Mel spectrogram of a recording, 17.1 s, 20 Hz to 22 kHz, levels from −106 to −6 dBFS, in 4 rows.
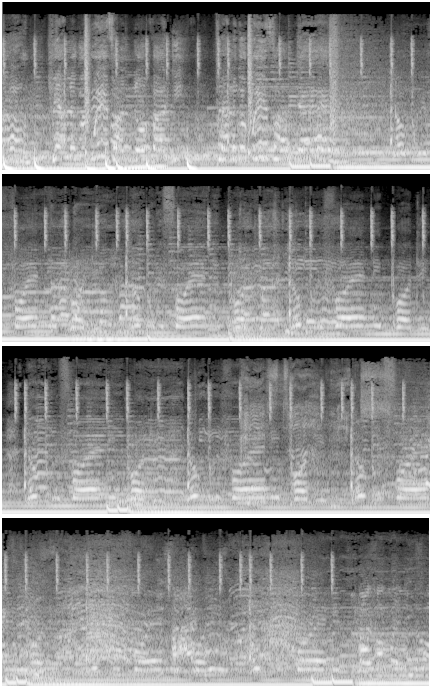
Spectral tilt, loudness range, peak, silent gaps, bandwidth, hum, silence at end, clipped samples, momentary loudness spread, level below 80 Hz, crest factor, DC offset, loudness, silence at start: -5.5 dB/octave; 3 LU; 0 dBFS; none; 16 kHz; none; 0 s; under 0.1%; 4 LU; -18 dBFS; 12 dB; under 0.1%; -15 LUFS; 0 s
